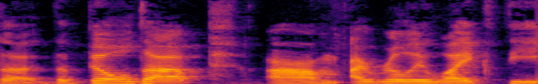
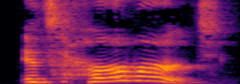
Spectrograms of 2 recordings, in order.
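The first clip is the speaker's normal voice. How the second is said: high, slow, drawn-out cry of hope; desperate hope; 13 semitones higher, slower than usual. A narrator's reading. Mother hearing a knock and hoping for her dead son, slow high cry. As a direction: cry out the son's name in wild hope.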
